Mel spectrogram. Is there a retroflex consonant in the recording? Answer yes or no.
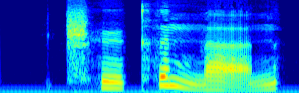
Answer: yes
